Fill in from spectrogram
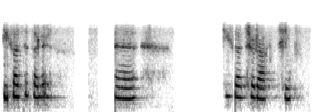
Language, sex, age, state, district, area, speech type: Bengali, female, 18-30, West Bengal, Paschim Bardhaman, urban, conversation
